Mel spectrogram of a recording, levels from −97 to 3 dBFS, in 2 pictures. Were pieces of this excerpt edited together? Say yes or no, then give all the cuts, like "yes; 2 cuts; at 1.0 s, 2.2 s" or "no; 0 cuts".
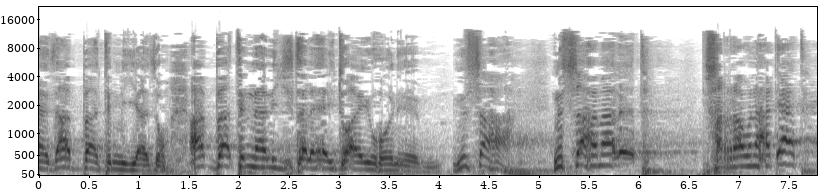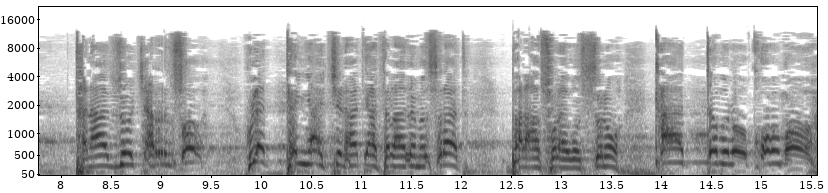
yes; 1 cut; at 4.0 s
